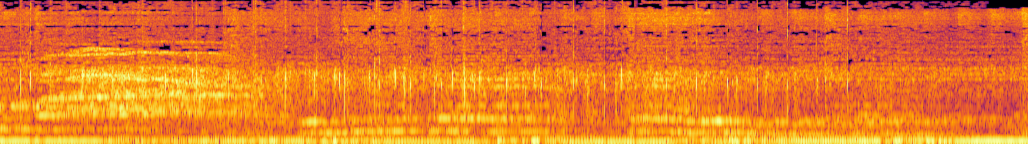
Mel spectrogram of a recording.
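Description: Loud live music with a heavy, steady bass played through a concert PA, with an audience cheering over it.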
